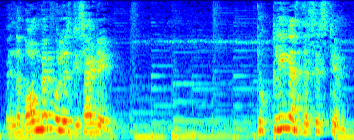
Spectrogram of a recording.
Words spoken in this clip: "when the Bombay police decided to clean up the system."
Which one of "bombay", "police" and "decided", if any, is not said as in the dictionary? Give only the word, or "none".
police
